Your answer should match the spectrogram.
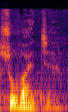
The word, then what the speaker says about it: salvatge: És el cas de la L, que davant F, Z, B i V passa a pronunciar-se U. Així d'una alfàbia en deim ufabi, d'una alzina, usina, d'una albergínia, ubergini i de salvatge, suvatge.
